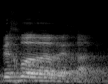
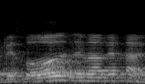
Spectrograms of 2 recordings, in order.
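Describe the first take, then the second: First: The two words are run together as one. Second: The two words are clearly separated.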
